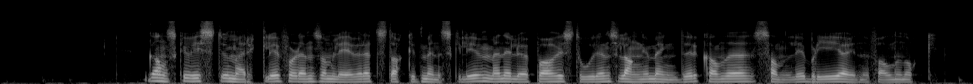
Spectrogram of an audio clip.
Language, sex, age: Norwegian, male, 21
